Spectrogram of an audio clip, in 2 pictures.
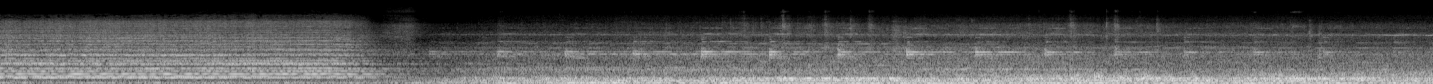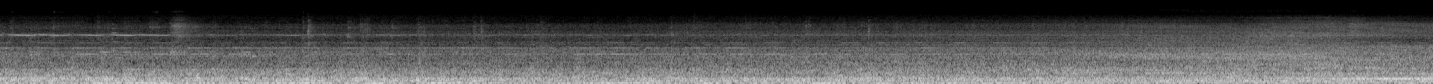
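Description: Diesel locomotive horn sounding a held chord that cuts off about four seconds in, then the train passing close: locomotive rumble and the wheels of passenger cars clicking over the rail joints. Through the middle, a grade-crossing bell dings at an even pace.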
